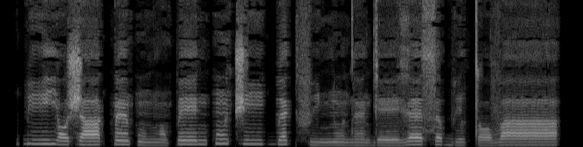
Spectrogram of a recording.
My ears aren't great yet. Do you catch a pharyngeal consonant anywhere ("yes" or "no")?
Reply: no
